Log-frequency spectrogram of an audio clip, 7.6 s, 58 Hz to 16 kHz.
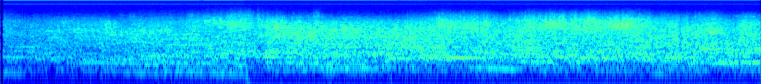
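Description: Loud continuous V8 engine roar of ARCA Supercar Series race cars circling Kil Kare Speedway in 1995, a dense droning wash that swells slightly and holds without pause.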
